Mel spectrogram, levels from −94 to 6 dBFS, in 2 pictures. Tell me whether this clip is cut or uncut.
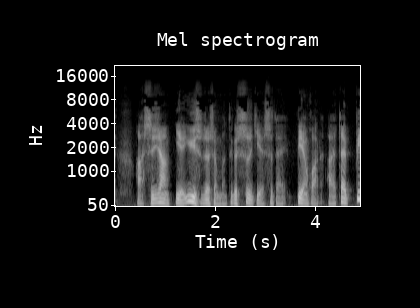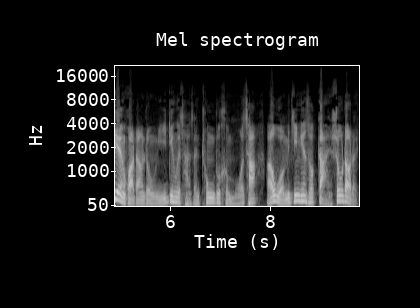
cut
